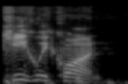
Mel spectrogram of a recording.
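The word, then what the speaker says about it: Ke Huy Quan: Kihui Kwan.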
